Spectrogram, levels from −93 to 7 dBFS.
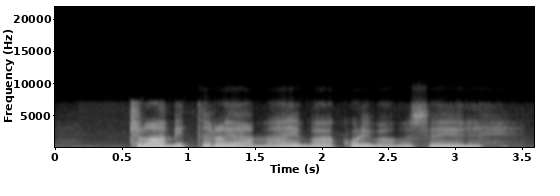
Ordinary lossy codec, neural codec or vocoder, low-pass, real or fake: Opus, 32 kbps; codec, 16 kHz, 0.8 kbps, ZipCodec; 7.2 kHz; fake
